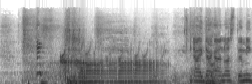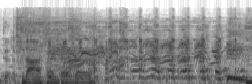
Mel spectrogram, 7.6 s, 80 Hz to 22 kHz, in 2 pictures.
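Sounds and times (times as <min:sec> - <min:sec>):
person imitating gargling: 0:00.6 - 0:02.6
speech: 0:00.6 - 0:05.4, 0:06.4 - 0:07.5
laughter: 0:04.4 - 0:07.5.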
